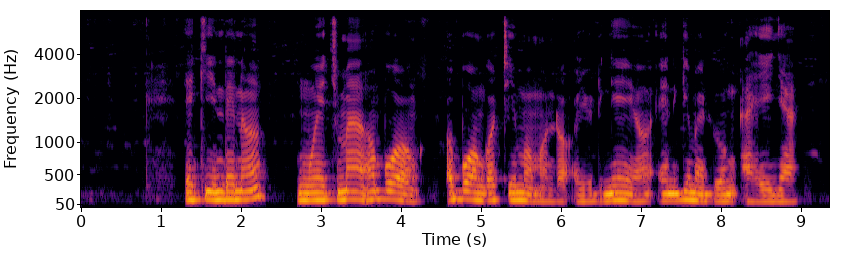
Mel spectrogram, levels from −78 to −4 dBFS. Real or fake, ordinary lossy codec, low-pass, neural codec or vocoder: real; none; 7.2 kHz; none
